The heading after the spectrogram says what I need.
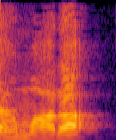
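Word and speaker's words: hymn: भजन इसे हम कहते हैं हिम। एन हमारा साइलेंट है।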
